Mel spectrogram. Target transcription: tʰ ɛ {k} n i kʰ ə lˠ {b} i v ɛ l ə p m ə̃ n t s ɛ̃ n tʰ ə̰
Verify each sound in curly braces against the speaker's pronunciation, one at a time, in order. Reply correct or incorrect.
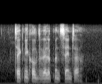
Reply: correct, incorrect: d

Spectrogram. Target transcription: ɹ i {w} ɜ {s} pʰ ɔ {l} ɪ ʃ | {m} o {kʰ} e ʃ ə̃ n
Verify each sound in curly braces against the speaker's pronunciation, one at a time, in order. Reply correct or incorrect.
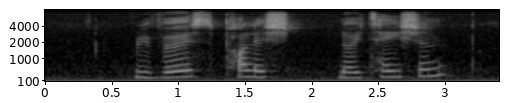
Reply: incorrect: v, correct, correct, incorrect: n, incorrect: tʰ

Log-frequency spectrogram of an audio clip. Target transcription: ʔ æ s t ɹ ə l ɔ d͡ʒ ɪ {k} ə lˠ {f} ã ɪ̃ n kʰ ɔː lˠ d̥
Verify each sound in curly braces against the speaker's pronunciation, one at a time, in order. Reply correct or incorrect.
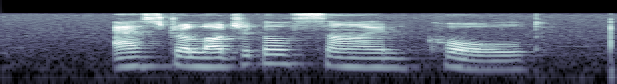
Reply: correct, incorrect: s

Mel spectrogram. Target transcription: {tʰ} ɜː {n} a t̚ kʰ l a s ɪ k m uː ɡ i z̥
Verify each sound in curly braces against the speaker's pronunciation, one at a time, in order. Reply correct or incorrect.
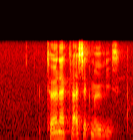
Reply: correct, correct

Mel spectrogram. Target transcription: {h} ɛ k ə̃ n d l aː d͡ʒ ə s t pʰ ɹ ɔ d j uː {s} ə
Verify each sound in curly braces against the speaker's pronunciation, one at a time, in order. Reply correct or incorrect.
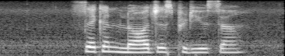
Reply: incorrect: s, correct

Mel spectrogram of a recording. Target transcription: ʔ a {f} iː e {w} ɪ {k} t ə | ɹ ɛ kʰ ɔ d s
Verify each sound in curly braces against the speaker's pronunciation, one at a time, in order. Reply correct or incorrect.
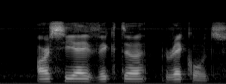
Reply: incorrect: s, incorrect: v, correct

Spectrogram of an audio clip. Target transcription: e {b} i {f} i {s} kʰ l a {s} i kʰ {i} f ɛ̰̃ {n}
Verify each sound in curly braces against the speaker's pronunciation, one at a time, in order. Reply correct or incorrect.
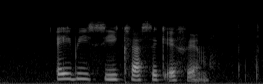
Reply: correct, incorrect: s, incorrect: none, correct, incorrect: ɛ, incorrect: m

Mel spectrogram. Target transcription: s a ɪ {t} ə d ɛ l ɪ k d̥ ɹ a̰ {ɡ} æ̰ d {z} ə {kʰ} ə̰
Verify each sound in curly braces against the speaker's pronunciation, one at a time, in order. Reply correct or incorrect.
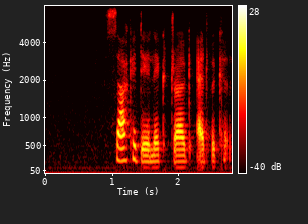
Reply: incorrect: k, correct, incorrect: v, correct

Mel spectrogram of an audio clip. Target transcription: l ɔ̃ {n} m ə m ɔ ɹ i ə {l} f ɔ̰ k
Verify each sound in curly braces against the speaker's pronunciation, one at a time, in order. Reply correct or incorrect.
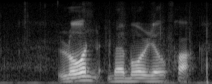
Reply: correct, correct

